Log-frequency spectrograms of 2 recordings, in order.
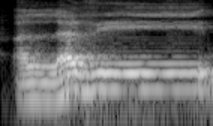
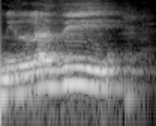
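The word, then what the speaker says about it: الذي: Jadi di sini ni yang kecil itu dia dibaca, dia berfungsi, tapi dibacanya al ya. Allazi bukan nilladzi.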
